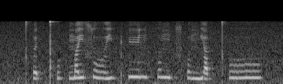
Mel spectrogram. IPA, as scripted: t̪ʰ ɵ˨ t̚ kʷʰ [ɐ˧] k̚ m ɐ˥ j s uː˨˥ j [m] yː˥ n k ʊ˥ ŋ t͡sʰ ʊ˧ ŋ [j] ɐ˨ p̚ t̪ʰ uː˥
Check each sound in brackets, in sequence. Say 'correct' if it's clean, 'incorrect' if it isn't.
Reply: correct, incorrect: pʰ, correct

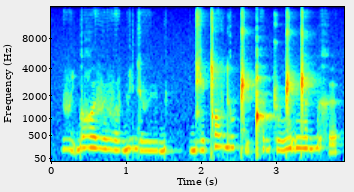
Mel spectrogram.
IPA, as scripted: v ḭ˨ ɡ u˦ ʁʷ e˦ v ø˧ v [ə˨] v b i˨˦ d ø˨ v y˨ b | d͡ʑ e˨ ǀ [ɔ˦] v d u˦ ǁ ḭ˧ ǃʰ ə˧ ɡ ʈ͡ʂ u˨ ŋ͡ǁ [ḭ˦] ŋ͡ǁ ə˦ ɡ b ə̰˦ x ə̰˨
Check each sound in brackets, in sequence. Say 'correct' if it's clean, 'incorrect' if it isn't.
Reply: correct, correct, correct

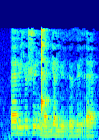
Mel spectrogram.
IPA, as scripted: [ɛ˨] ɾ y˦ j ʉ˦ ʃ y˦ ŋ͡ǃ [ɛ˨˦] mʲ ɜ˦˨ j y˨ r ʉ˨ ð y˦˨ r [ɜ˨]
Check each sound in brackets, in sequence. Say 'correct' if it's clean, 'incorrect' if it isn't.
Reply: incorrect: ɛ˦, incorrect: ɛ˨, incorrect: ɛ˨

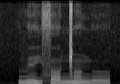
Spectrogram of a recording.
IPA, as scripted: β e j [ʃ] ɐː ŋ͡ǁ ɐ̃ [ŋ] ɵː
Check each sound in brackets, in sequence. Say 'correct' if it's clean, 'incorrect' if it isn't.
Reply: incorrect: s, correct

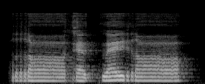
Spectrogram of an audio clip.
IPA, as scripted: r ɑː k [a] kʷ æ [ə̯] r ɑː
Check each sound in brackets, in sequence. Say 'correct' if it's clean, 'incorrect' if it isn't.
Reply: incorrect: æ, incorrect: ɪ̯

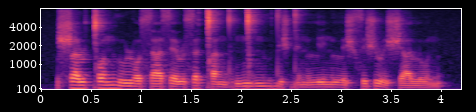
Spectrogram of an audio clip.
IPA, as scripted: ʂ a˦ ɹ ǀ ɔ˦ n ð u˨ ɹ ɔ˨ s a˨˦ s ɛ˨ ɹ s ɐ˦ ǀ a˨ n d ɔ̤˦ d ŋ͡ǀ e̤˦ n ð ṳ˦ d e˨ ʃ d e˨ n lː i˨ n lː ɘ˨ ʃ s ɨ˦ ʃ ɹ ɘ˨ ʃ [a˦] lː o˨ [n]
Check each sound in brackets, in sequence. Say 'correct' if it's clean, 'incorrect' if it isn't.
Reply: incorrect: a˨, correct

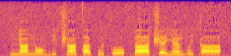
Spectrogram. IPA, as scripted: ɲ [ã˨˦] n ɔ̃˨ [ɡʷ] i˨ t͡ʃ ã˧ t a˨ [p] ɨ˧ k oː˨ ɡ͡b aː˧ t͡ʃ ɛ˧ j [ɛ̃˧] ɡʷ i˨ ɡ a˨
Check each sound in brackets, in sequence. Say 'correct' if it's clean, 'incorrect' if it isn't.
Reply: incorrect: ã˧, incorrect: b, incorrect: kʷ, incorrect: ɛ̃˦

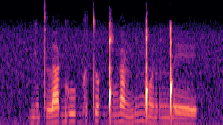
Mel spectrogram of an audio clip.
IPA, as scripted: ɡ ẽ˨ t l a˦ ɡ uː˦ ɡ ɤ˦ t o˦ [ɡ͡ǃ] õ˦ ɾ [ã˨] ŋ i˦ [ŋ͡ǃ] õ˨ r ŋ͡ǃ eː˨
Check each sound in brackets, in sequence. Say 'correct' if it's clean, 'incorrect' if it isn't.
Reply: correct, correct, correct

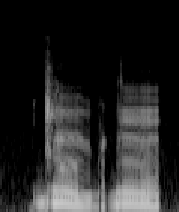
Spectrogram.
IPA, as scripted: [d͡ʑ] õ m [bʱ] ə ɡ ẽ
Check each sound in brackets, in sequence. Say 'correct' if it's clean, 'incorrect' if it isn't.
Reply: correct, incorrect: b

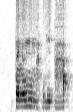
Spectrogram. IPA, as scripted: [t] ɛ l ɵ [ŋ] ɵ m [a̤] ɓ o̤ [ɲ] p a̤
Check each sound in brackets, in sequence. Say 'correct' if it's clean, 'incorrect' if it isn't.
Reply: incorrect: p, incorrect: m, correct, correct

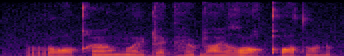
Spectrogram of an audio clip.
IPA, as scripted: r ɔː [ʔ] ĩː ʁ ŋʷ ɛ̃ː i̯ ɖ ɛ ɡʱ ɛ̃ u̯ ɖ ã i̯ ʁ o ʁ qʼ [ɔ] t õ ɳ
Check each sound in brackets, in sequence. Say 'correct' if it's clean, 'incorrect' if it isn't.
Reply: incorrect: qʰ, correct

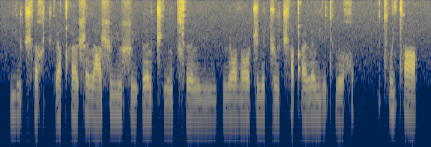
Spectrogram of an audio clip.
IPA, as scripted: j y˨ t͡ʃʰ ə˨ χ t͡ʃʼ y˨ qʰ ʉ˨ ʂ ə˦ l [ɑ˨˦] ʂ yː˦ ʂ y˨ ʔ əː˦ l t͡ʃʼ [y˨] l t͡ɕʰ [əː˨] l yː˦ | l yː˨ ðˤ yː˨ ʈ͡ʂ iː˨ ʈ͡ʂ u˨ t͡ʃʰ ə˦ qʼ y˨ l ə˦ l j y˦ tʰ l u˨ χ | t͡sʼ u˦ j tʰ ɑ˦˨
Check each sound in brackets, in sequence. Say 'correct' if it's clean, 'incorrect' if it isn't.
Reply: correct, incorrect: i˨, incorrect: əː˦

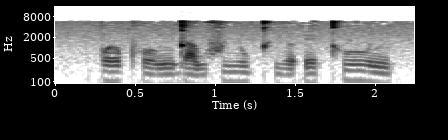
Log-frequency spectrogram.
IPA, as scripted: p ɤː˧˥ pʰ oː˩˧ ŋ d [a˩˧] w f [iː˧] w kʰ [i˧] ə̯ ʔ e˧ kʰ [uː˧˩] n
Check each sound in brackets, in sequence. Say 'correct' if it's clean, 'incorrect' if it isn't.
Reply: correct, correct, incorrect: i˩˧, incorrect: uː˥˨

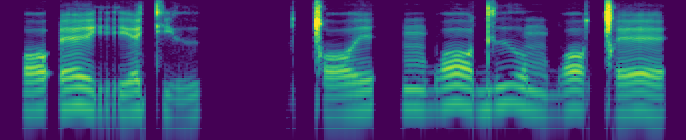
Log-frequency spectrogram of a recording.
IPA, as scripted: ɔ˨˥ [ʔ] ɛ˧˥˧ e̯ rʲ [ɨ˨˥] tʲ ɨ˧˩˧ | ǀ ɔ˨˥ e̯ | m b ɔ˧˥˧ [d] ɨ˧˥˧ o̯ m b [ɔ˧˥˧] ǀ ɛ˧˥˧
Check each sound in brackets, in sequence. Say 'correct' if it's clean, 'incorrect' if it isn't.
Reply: correct, incorrect: ɛ˨˥, correct, correct

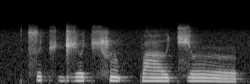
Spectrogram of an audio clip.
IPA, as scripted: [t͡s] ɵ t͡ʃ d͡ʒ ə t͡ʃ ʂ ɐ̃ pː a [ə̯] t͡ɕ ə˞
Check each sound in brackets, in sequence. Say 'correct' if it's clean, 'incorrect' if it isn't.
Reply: correct, correct

